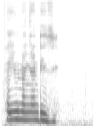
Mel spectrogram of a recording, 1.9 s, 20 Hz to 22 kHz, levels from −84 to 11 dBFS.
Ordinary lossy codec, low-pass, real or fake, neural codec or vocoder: none; none; fake; codec, 44.1 kHz, 7.8 kbps, DAC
